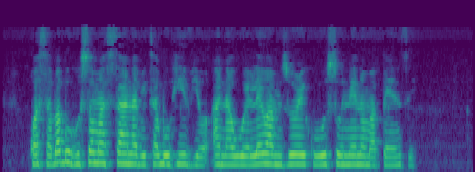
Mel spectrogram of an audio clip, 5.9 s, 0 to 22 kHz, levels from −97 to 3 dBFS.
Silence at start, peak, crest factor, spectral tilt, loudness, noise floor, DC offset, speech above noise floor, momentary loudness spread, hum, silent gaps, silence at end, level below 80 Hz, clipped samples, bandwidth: 0.4 s; -10 dBFS; 16 dB; -6 dB/octave; -25 LUFS; -69 dBFS; under 0.1%; 45 dB; 7 LU; none; none; 0.75 s; -70 dBFS; under 0.1%; 11.5 kHz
